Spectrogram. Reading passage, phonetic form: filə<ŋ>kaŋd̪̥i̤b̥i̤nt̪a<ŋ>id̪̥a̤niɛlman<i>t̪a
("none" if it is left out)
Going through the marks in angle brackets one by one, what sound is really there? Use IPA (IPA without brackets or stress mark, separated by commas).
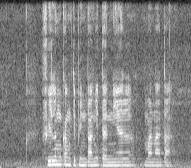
m, ŋ, a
